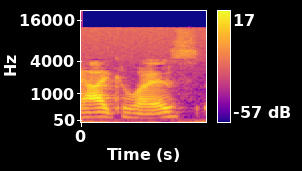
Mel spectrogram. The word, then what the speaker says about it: Haiku Oezu: She's her name is actually Haiku Oezu, which is like, yeah, that's actually how you pronounce it, by the way, and there's a reason for that.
